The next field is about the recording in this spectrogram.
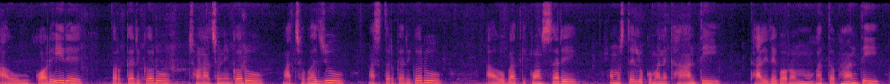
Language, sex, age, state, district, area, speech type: Odia, female, 45-60, Odisha, Puri, urban, spontaneous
